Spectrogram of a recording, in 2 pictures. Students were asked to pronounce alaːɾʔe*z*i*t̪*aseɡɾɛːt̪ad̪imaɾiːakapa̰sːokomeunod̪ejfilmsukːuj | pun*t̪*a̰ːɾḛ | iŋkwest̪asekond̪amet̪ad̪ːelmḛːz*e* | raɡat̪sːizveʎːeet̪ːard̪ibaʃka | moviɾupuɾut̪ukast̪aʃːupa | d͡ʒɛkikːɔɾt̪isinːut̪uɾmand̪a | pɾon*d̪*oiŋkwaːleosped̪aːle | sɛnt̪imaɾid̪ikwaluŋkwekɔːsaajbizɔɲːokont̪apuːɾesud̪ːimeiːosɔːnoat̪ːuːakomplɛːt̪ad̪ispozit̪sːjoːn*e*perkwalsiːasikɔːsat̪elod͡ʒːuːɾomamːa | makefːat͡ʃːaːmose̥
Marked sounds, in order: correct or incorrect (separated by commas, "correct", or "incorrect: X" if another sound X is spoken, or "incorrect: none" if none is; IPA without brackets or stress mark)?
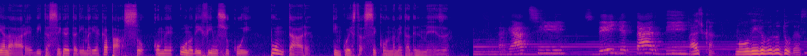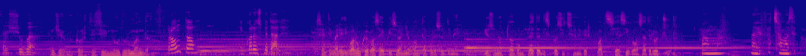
incorrect: v, correct, correct, correct, incorrect: t̪, correct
